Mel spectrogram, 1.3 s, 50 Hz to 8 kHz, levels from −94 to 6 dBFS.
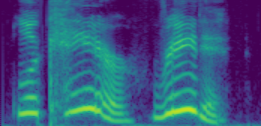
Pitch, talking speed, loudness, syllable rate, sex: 325 Hz, 185 wpm, -14 LUFS, 5.0 syllables/s, female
